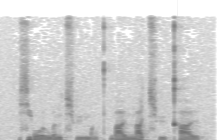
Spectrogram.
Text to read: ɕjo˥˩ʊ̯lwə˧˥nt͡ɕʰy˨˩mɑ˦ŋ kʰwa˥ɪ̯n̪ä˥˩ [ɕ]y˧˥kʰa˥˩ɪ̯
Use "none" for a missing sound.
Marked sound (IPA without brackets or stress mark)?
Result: t͡ɕʰ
